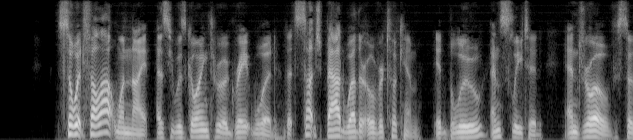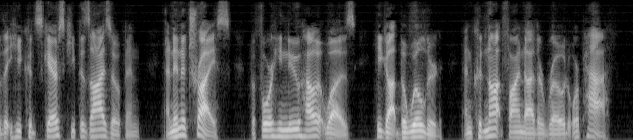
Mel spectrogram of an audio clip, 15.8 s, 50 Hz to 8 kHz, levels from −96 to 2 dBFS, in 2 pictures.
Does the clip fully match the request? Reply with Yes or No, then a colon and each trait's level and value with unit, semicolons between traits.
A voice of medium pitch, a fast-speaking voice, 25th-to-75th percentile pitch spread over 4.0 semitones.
No: low, 115 Hz; fast, 210 wpm; average, 4.8 semitones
